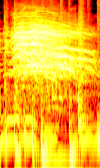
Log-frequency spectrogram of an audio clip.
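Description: A hall full of young children shouting together, a high, dense chorus of many voices that swells up about a quarter-second in and trails off near the end, over background music.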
